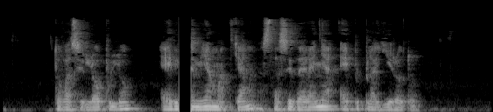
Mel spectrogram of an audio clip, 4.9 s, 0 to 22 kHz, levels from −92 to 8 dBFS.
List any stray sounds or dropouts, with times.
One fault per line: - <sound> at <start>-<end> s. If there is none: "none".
- dropout at 1.8-1.9 s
